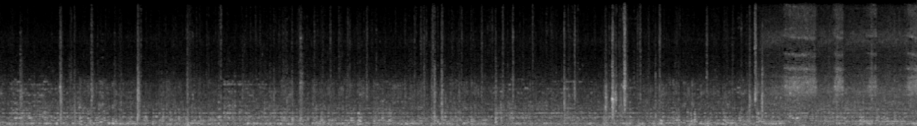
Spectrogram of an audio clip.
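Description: Bricklayer's steel trowel clinking and tapping on bricks and mortar, with sharp scattered clicks and a louder cluster about eight seconds in, then a rougher scraping near the end. Under it runs a steady low murmur.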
